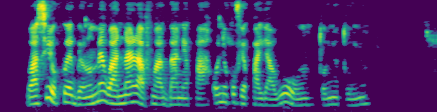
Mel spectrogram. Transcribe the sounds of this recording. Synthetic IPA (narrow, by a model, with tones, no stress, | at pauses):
wa˨˦si˦o˦˨ku˨˦ɛ˧˨ɡ͡bɛ˨ɾ̃ũ˨˦mɛ˦˨wa˧˦nã˦ɾa˦˨fũ˦a˧ɡ͡ba˧nɛ̃˨˧˨k͡pa˧o˦nĩ˦ko˦fi˧k͡pa˧˨ja˨wo˨˦o˦˨ũ˨˧to˧j̃ũ˦to˧j̃ũ˦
